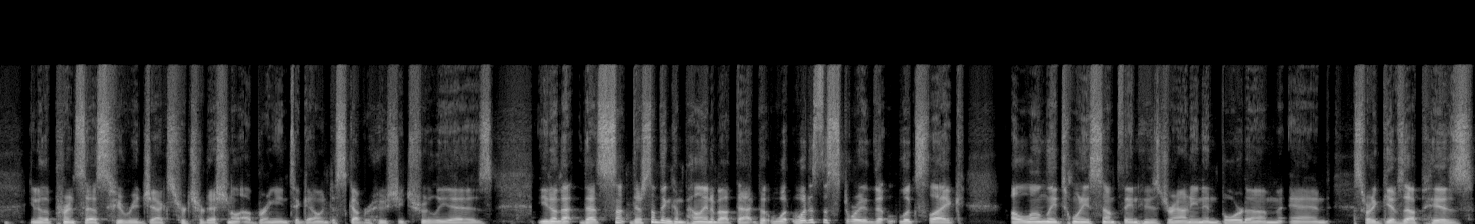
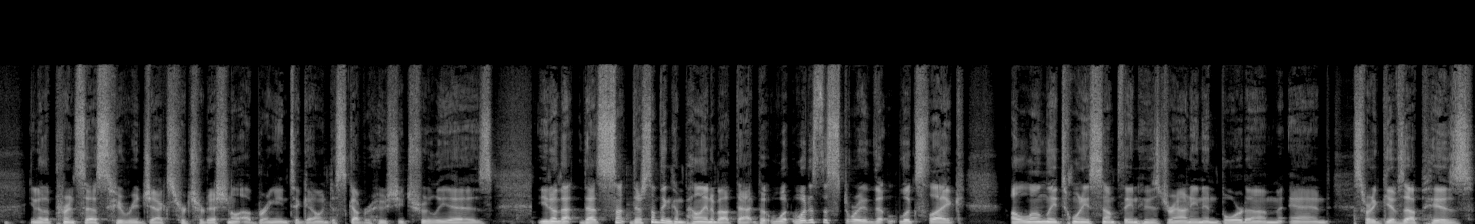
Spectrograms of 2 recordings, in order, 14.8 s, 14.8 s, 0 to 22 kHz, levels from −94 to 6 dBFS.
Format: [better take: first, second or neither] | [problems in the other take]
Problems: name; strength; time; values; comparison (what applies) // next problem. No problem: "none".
second | garbled, watery; slightly; nothing above 15.5 kHz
